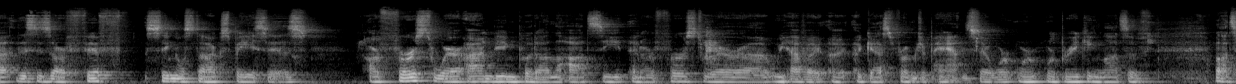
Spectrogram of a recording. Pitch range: 110-140 Hz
